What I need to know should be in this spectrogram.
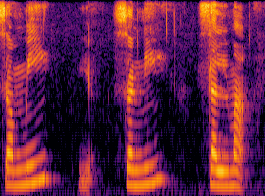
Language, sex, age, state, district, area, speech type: Marathi, female, 18-30, Maharashtra, Ahmednagar, rural, spontaneous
